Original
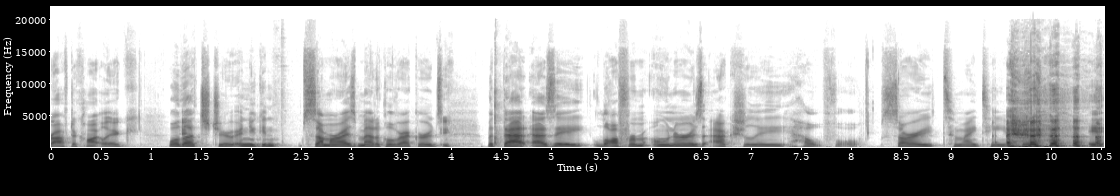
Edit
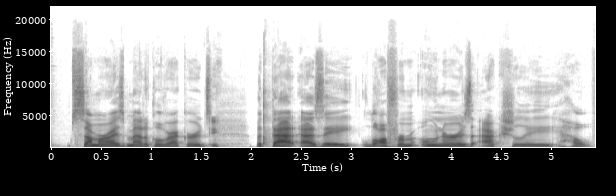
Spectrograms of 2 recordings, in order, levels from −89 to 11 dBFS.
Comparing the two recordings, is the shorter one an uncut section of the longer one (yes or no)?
yes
